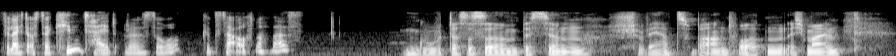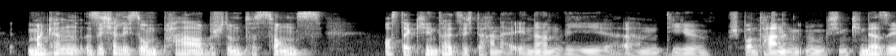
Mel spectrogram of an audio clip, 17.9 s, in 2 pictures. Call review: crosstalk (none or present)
none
